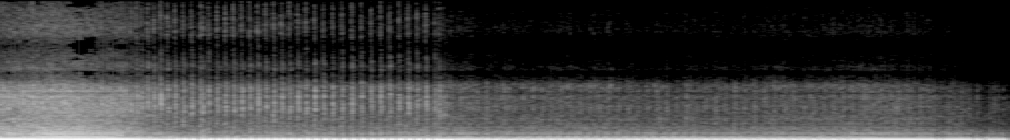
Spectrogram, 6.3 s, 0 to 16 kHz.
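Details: 1958 Peugeot 403 pick-up, one owner, restarted after decades abandoned; uneven lumpy idle with stumbling beat that never settles; one cylinder dropping out, running on three cylinders.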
